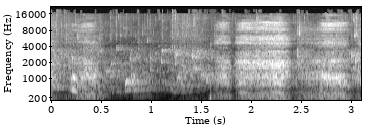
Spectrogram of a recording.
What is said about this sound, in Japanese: もっとお湯わしゃわしゃさせて奥までツンってしてください。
